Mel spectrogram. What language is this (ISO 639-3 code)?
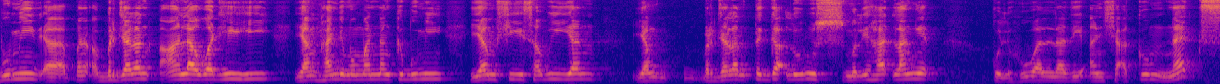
msa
